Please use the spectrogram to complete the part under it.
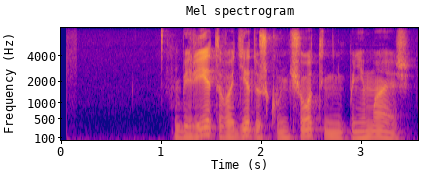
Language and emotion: Russian, neutral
